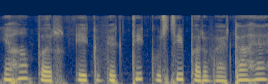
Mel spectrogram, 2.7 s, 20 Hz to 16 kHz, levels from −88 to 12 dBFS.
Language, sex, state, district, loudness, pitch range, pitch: Hindi, female, Himachal Pradesh, Shimla, -16 LUFS, 200-240 Hz, 215 Hz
